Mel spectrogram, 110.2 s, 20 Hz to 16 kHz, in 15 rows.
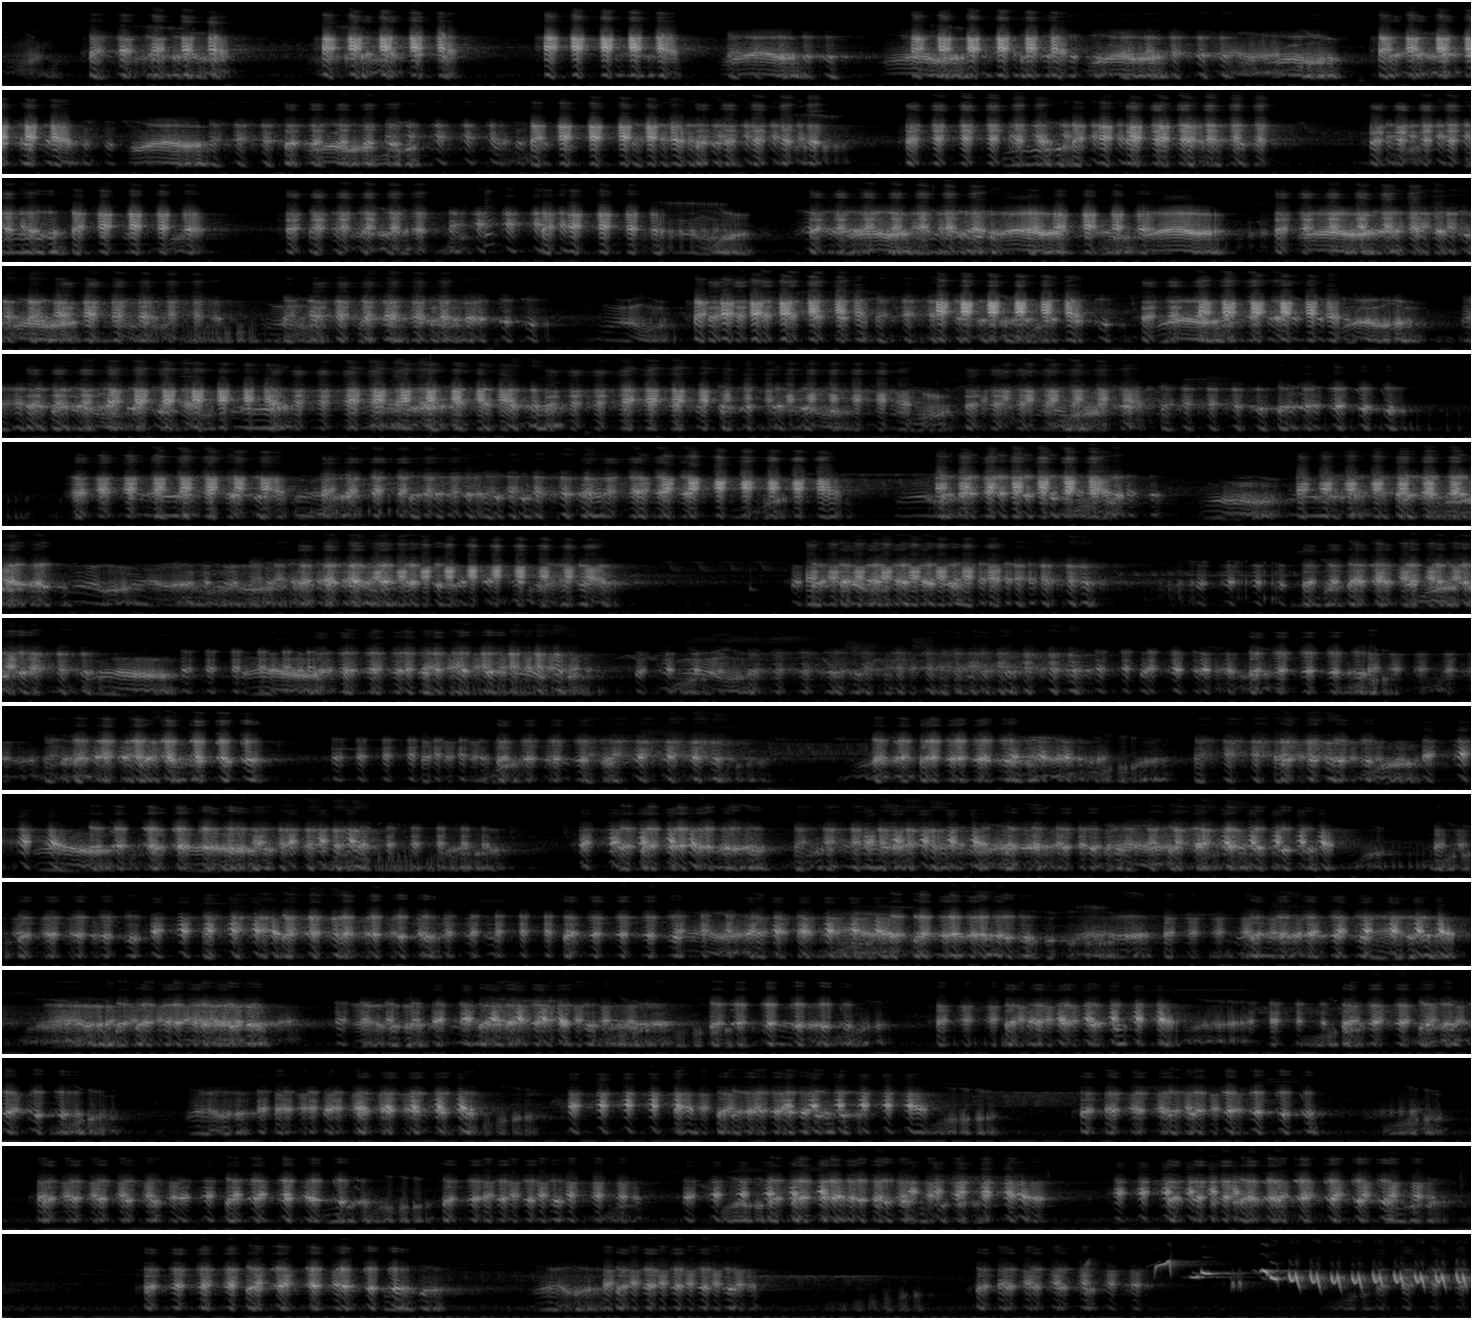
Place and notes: Lavours, France - printemps dans le Bugey
10/05/1998 vers 22H00 Marais de Lavours
Tascam DAP-1 Micro Télingua, Samplitude 5.1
